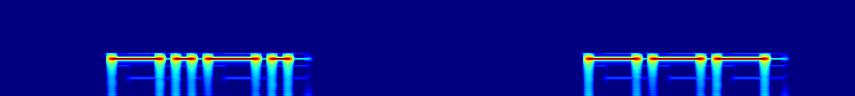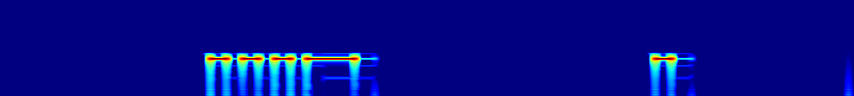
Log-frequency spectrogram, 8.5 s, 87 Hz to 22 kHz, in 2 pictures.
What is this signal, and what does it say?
Morse code, heard as a keyed tone, about 15 wpm, spaced as for 5 wpm, 750 Hz. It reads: COVE
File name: Archive / 5 WPM / 05WPM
